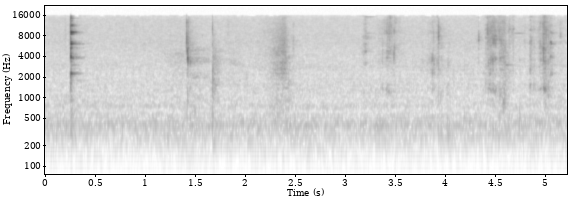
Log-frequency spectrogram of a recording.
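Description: Crispy batter-fried egg being chewed: faint, irregular crunches over a steady low hum.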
